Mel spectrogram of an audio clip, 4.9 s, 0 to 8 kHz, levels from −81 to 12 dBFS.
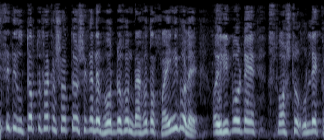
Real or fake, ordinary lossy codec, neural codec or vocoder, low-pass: fake; none; codec, 16 kHz, 16 kbps, FreqCodec, larger model; 7.2 kHz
